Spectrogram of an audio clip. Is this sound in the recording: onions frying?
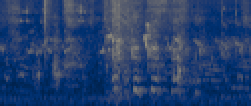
no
